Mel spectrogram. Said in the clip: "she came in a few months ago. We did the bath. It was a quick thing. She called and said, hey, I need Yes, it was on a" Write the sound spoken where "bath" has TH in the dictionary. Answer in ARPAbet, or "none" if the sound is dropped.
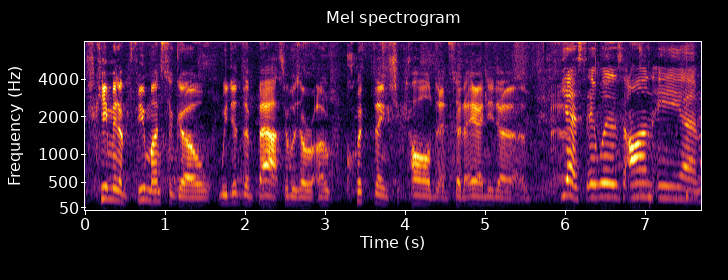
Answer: TH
